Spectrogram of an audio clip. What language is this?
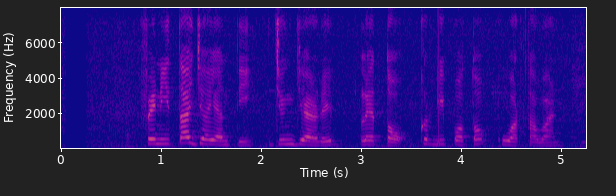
Sundanese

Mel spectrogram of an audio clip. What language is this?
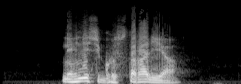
Kabyle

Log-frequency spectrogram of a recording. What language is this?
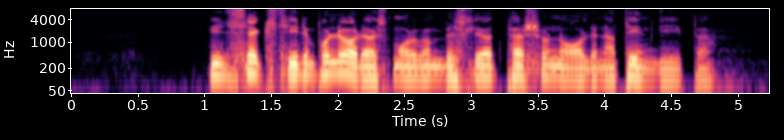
Swedish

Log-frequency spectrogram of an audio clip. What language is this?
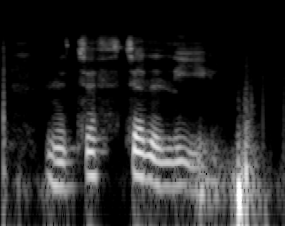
Kabyle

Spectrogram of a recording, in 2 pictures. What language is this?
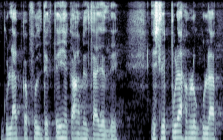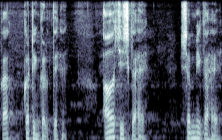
Hindi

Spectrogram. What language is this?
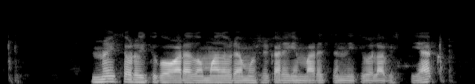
Basque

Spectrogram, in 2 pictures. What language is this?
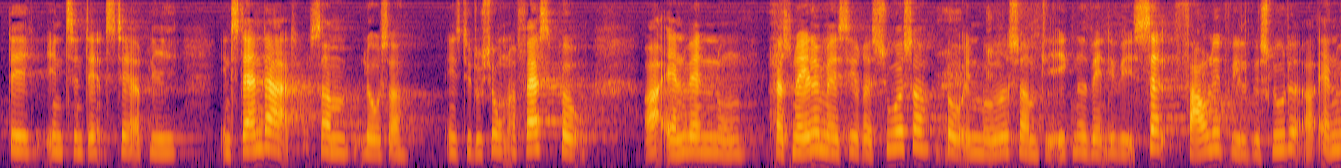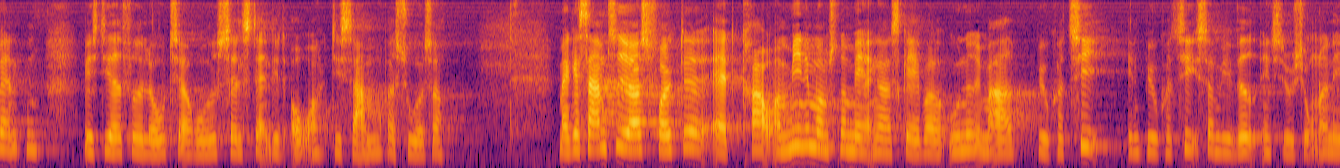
Danish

